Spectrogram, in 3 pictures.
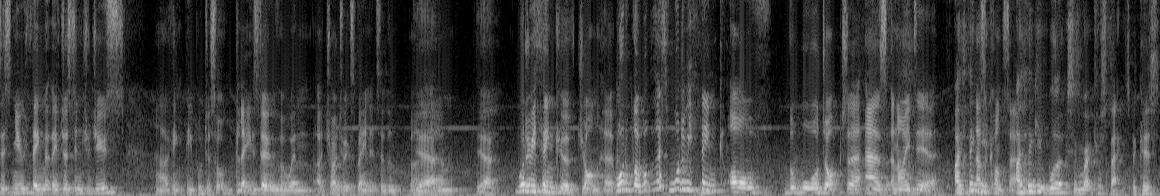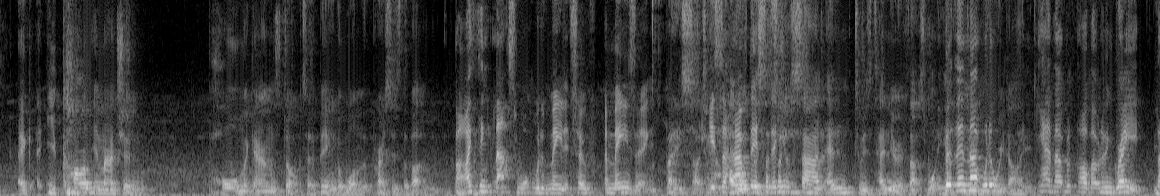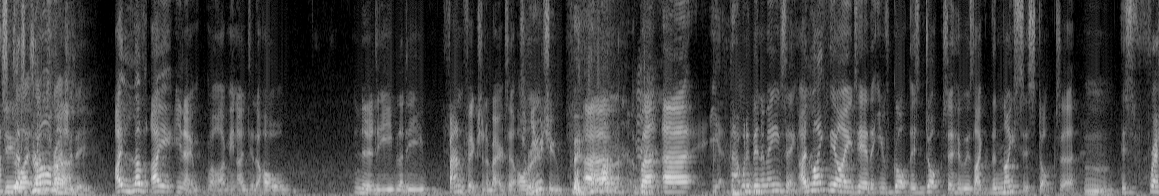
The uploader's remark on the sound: LIVE at Pandorica 2021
